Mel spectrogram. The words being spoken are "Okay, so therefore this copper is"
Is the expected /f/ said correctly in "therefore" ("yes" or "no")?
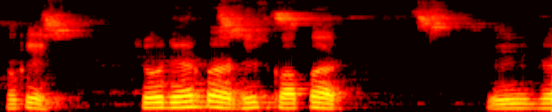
no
